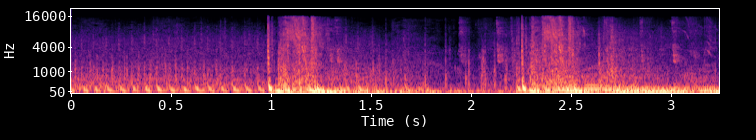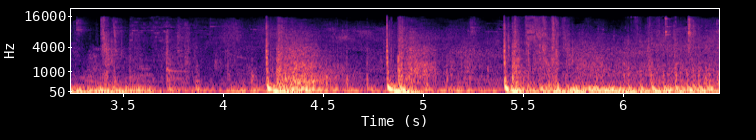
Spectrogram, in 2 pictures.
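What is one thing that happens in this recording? Rifle shots crack loudly, one after another.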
